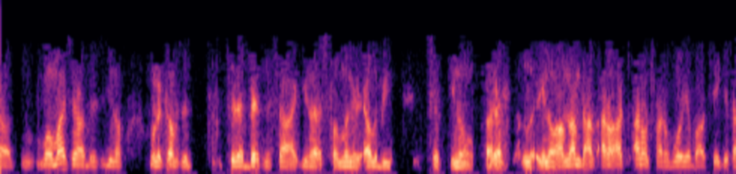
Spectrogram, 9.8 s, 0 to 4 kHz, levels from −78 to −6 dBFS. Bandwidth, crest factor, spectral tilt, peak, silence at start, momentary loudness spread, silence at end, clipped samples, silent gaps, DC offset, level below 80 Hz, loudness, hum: 3.3 kHz; 18 dB; -12 dB/octave; 0 dBFS; 0 s; 9 LU; 0 s; under 0.1%; none; under 0.1%; -56 dBFS; -20 LUFS; none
